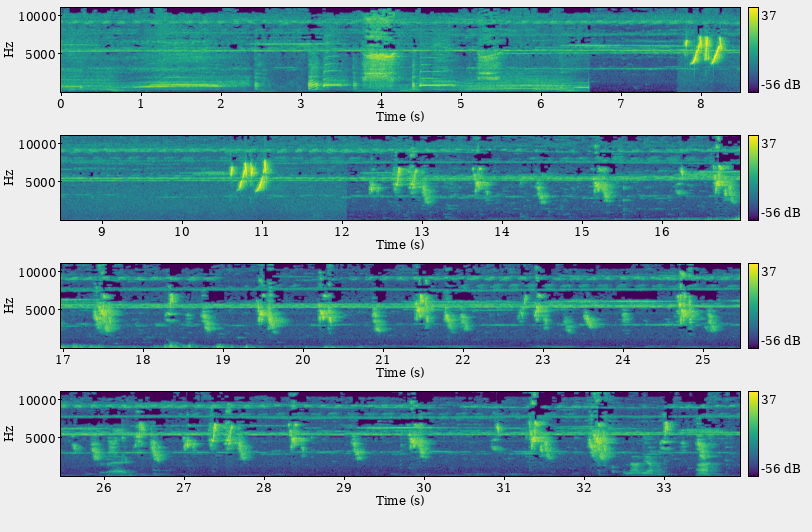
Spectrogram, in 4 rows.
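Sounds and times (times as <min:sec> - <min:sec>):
birds chirping: 0:00.0 - 0:06.6, 0:07.7 - 0:12.1
high insect drone: 0:00.0 - 0:33.9.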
